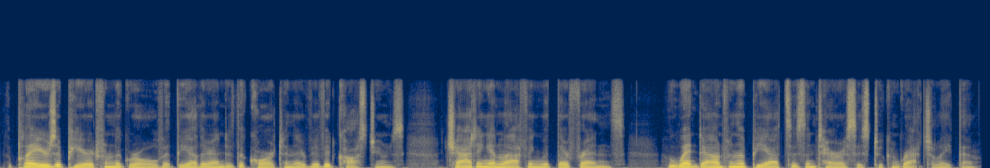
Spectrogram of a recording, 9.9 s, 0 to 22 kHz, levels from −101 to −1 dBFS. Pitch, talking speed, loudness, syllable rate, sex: 180 Hz, 205 wpm, -19 LUFS, 5.7 syllables/s, female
